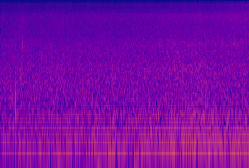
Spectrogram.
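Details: Low rumbling wind and distant surf in Byron Bay, Australia, a dull broadband wash with no birds or other animals calling.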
